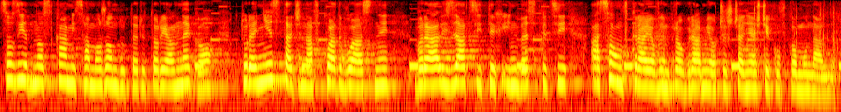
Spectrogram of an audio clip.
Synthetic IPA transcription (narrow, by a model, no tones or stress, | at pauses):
t̪sɔzjɛd̪nɔst̪̚kamʲisamɔʐɔnd̪ut̪ɛɾɘt̪ɔɾjalnɛɡɔkt̪uɾɛɲɛst̪at͡ɕnafkwad̪vwasnɘvɾɛalʲizat̪sʲjit̪ɘxinvɛst̪ɘt̪sʲji | asɔ̃w̃fkɾajɔvɘmpɾɔɡɾamʲjɛɔt͡ʂɘʂt͡ʂɛɲaɕt͡ɕɛkufkɔmunalnɘx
